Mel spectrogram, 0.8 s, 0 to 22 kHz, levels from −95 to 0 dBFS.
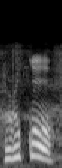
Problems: constant background noise, background conversations at intervals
